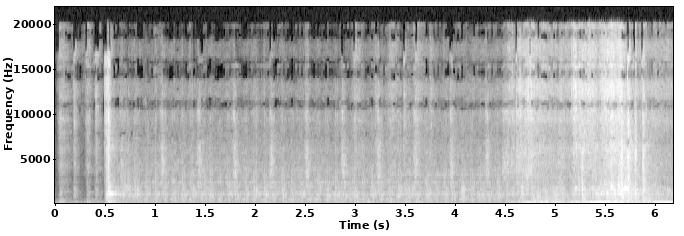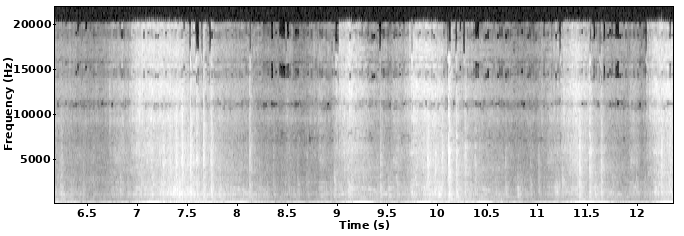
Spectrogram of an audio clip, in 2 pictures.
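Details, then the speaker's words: Square-body Chevy dump truck small-block V8, oil found about 3/4 low and topped up, first start: catches, runs rough and surges with a low knock before dying; suspected rod bearing. "Everybody hear that knocking sound? And it died."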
